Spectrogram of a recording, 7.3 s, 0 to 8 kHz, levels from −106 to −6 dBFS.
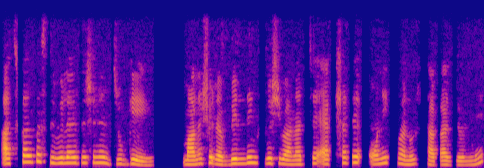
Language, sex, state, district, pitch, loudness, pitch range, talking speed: Bengali, female, West Bengal, Kolkata, 230 Hz, -28 LUFS, 200-265 Hz, 105 wpm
